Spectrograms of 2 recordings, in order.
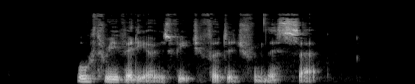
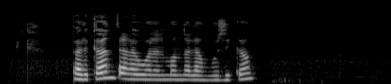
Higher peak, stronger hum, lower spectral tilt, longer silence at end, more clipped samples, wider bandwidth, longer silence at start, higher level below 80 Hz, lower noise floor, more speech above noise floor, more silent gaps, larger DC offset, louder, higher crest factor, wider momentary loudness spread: first, -2 dBFS vs -8 dBFS; neither; about the same, -3 dB/octave vs -4 dB/octave; second, 1 s vs 1.35 s; neither; about the same, 11.5 kHz vs 11.5 kHz; first, 0.8 s vs 0.3 s; first, -60 dBFS vs -78 dBFS; first, -81 dBFS vs -67 dBFS; first, 61 dB vs 41 dB; neither; neither; first, -19 LUFS vs -27 LUFS; about the same, 20 dB vs 22 dB; about the same, 12 LU vs 10 LU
